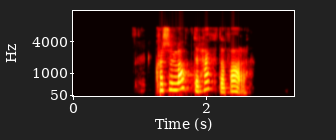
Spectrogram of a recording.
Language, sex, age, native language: Icelandic, female, 30-39, Icelandic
